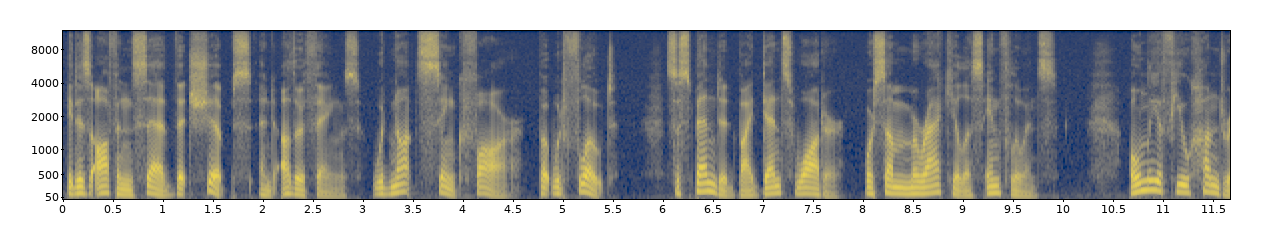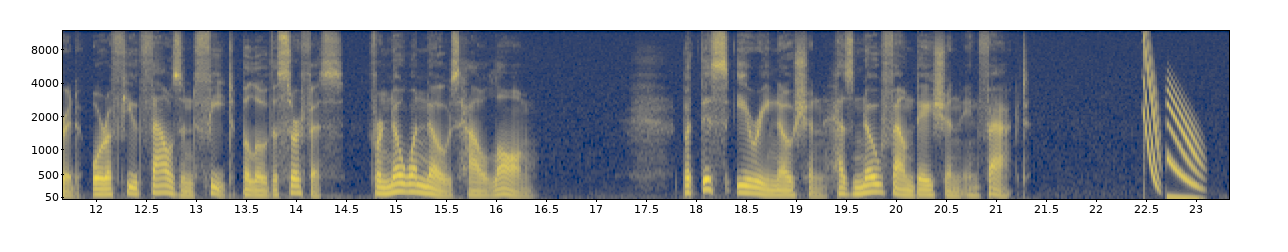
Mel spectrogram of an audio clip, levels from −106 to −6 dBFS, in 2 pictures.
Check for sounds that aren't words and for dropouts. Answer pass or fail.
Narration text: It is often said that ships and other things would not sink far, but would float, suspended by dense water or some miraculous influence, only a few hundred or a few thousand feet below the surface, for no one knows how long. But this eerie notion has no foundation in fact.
fail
